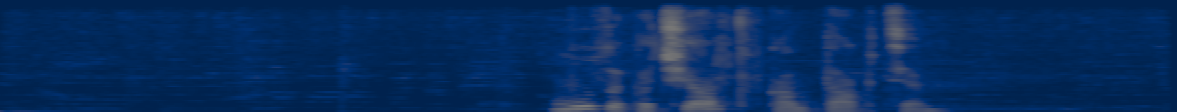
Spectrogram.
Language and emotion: Russian, neutral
